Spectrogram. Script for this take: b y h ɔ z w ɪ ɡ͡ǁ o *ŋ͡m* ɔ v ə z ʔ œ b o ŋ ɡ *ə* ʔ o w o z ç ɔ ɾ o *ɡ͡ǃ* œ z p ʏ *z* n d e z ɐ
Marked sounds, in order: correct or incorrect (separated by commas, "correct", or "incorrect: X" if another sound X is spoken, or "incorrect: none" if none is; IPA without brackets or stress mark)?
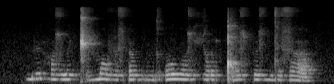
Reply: incorrect: m, correct, correct, correct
